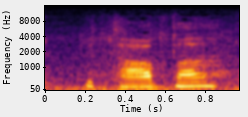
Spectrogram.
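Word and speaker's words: Ketepa: How is that pronounced? Kitepa? – Kitapa. Yeah. Mm-hmm.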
